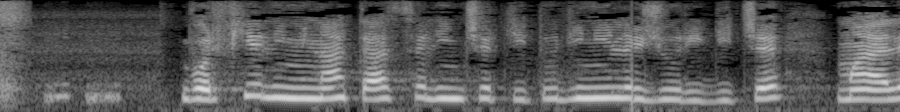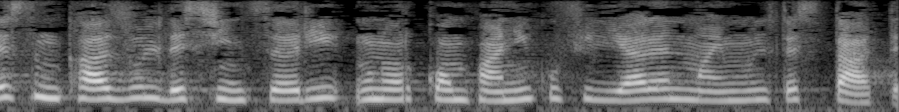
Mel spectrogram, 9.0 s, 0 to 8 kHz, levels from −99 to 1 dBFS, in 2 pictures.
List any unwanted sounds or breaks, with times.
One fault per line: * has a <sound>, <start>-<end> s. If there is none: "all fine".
* has a laugh, 0.2-0.6 s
